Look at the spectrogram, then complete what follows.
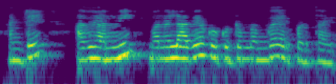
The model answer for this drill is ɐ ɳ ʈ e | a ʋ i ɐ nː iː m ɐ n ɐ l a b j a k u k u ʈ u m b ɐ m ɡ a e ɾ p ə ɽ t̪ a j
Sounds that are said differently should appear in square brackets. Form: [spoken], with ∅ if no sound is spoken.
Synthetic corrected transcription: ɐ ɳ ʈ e | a ʋ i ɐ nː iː m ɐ n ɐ l a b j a k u k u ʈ u m b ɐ m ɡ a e ɾ p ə ɽ t̪ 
